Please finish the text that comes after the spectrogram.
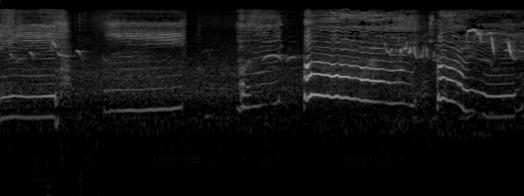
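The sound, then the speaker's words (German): A poodle whines in a run of high, thin, drawn-out cries, several in a row with short pauses, some sliding downward in pitch. Fairly loud, with no talking. “Weint der jetzt? Ja, der möchte so gerne zu der Hündin da vorne.”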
